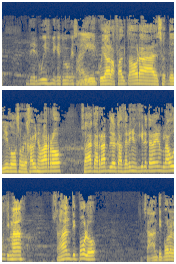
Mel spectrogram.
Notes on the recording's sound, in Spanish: Retransmisión en directo de la primera mitad del partido CP Cacereño - CD Calamonte, de la joranda 27 de liga.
